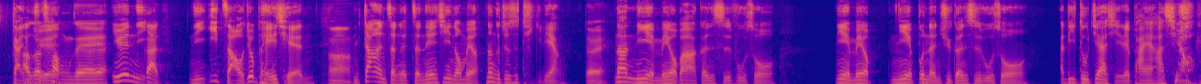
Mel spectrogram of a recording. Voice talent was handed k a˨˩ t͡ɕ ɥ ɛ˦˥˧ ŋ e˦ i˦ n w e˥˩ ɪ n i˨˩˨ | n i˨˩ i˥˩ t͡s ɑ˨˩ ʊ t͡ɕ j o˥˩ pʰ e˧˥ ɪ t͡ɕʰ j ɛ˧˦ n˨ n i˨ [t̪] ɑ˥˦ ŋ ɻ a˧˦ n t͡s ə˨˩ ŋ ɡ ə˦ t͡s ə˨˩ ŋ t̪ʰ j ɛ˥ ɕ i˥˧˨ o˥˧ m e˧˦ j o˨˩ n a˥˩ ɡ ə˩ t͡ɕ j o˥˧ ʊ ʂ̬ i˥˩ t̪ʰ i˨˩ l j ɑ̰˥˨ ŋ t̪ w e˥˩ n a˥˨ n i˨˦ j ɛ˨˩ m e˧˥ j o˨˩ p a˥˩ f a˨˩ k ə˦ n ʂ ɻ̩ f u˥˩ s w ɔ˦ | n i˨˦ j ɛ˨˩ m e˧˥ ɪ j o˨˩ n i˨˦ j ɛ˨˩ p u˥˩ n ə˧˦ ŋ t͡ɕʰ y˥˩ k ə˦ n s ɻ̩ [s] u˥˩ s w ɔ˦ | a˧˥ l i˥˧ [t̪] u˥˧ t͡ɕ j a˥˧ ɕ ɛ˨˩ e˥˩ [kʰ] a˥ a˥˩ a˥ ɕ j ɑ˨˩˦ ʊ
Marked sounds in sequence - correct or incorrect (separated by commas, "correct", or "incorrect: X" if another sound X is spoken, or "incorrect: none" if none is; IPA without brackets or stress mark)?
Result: correct, incorrect: f, correct, incorrect: pʰ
